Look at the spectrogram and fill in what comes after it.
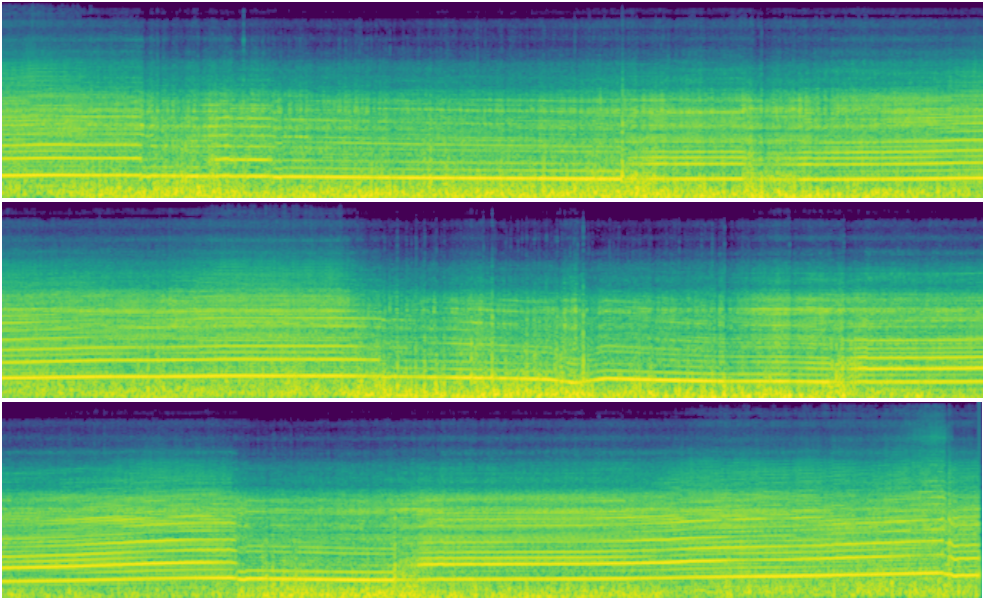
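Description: Sport motorcycle engine running hard at high revs. Its pitch sags and climbs through the corners, with two sharp drops around the middle before it pulls up again. A steady rush of wind on the microphone runs underneath.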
